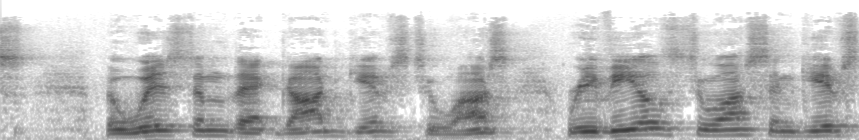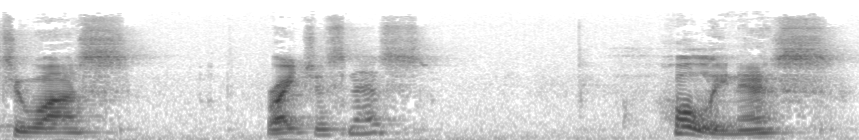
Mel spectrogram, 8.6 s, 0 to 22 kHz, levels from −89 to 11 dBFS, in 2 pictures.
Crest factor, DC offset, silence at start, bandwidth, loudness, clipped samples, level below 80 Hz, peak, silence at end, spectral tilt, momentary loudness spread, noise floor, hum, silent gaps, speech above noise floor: 22 dB; under 0.1%; 0 s; 15 kHz; -23 LUFS; under 0.1%; -66 dBFS; -2 dBFS; 0.15 s; -3.5 dB/octave; 12 LU; -59 dBFS; none; none; 36 dB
